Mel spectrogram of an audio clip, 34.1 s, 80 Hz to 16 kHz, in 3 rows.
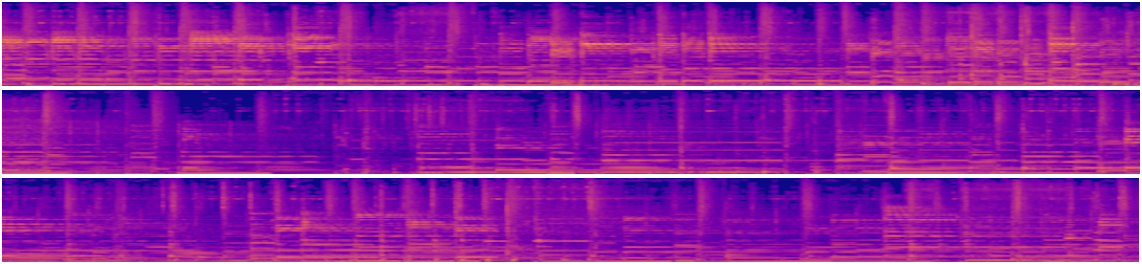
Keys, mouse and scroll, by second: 0.8 click, 2.5 click, 4.0-5.1 scroll down 2, 5.1-6.4 scroll up 2, 6.4-6.8 scroll down 1, 9.6 click, 13.6 click, 18.1 click, 23.2 click, 26.6 click, 28.0 click, 33.8 click.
